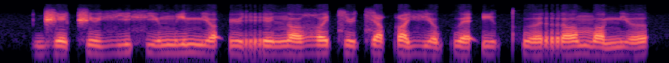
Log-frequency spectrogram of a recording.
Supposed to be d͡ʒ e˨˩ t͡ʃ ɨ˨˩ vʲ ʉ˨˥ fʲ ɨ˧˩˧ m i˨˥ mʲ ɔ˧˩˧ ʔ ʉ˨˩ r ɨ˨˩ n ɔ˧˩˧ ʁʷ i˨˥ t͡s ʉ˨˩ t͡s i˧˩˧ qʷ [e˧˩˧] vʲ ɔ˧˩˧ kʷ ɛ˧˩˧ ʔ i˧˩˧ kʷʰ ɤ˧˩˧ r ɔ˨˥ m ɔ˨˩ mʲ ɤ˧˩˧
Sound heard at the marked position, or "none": ɨ˧˩˧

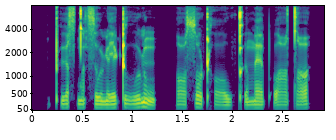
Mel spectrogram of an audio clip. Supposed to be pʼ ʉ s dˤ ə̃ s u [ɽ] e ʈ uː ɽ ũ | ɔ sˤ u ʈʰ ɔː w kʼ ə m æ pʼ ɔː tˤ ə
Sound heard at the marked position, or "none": ɳ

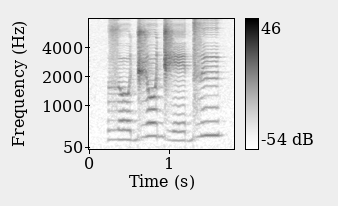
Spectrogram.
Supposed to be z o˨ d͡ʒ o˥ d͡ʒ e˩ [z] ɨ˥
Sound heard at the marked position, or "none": d͡z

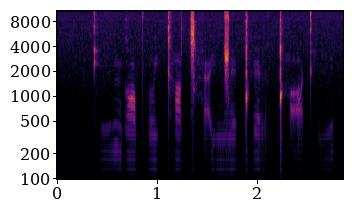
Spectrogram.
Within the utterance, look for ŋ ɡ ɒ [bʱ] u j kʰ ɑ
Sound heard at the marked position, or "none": pʰ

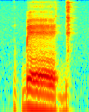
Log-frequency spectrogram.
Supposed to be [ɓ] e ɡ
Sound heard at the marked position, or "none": ɓ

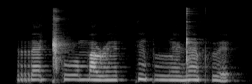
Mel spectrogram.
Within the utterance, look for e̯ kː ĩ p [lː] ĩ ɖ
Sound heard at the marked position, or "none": lː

